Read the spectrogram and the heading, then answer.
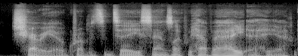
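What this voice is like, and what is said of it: Put-on British accent. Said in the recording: “British rappers sometimes because of the accent ... you love putting on their accent”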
